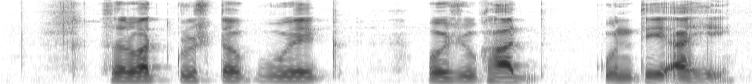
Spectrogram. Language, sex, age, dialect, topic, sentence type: Marathi, male, 25-30, Standard Marathi, agriculture, question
